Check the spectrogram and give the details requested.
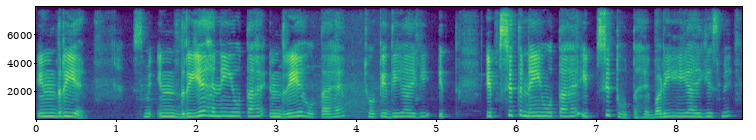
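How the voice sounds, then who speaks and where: A woman teaching Hindi spelling for an exam, slowly drilling each word as wrong or correct, over and over. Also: a little high, dark tone. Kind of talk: exam-prep spelling lesson.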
